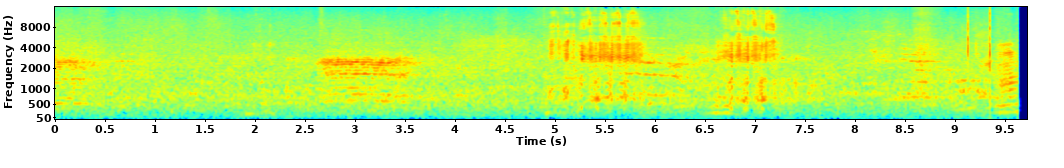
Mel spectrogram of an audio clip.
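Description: A goat gives a few quavering, nasal bleats, with people talking in the background.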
